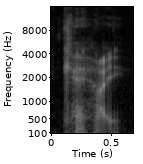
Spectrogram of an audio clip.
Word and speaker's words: 気配: This was indication again, and I don't remember how it's pronounced. 気配。後ろに人の気配を感じた。 Kehai.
